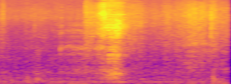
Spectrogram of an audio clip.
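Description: A short rustling wipe about a second in, a palette knife being wiped clean on a paper towel, with faint small scrapes around it.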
